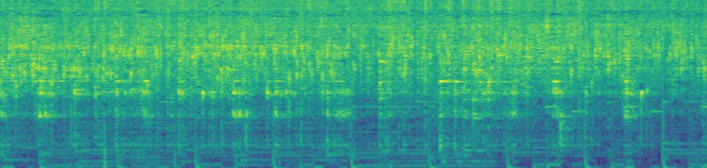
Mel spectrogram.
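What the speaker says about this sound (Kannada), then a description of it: "ಚಕ್ಕೆ, ಲವಂಗ, ಏಲಕ್ಕಿ ಕಾಯಿ, ಸ್ಟಾರ್ ಸ್ವಲ್ಪ ಫ್ರೈ ಮಾಡ್ಕೊತೀನಿ." Cinnamon, cloves, cardamom and star anise fry in hot oil, loud, continuous sizzling crackle with a regular rhythm of spatula strokes scraping the pan, close and without speech.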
